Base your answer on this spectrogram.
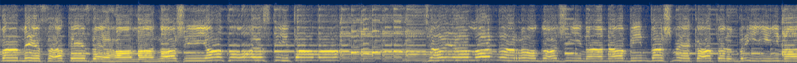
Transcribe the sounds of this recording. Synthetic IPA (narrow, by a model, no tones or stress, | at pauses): pɐmesat̪ezeɦaːlaŋaːʃijakuɐst̪it̪aːʋa | d͡ʒajalaɾnaɾoɡɔd͡ʒinanabind̪ɐʃmekaːt̪ɐɾbɾina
